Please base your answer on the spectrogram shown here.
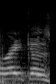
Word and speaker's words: Rehka: used to associate it with raking, the art of raking.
